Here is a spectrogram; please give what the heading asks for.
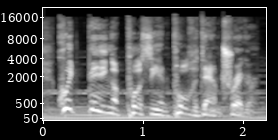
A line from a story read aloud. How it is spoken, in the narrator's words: he yelled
